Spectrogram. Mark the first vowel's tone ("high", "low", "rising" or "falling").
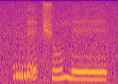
rising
